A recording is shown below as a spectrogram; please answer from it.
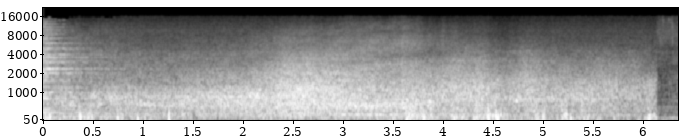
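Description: Outdoor road noise on asphalt: a steady rushing that swells around the middle and eases off, with wind on the microphone and a few low knocks.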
